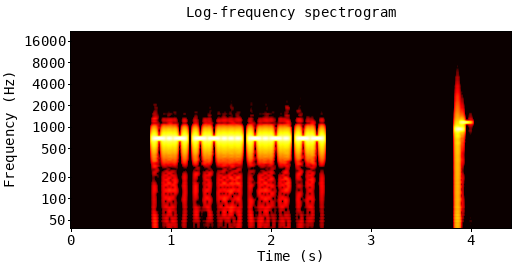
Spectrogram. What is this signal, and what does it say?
Morse code, heard as a keyed tone, about 34 wpm, 700 Hz. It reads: K7CM
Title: USA Call Signs - 4 Characters - 3x Character Spacing - 35wpm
